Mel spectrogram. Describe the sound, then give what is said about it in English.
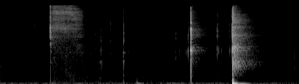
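A beer container is opened: a short fizzing hiss, a few small clicks, then a sharper snap with a burst of escaping gas that quickly fades. No one speaks. “Well, now I'm going to open this little puppy up just so I can tell you how it tastes.”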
